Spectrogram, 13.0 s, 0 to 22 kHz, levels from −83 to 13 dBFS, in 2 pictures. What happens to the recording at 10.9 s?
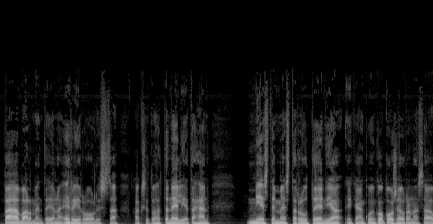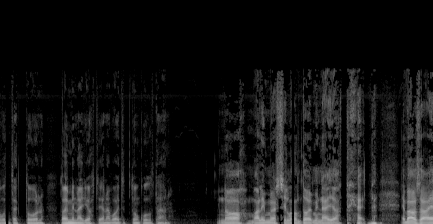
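At 10.86 s the speech drops out for about 44 ms, resuming at 10.91 s: a gap at a join of encoded pieces. The audio appears to have been encoded in separate segments and spliced without trimming, so the encoder's start-up delay and the padding of the previous segment's final frame both survive as silence. The gap opens and closes with its edges smeared by the codec, and the speech continues from exactly where it stopped.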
